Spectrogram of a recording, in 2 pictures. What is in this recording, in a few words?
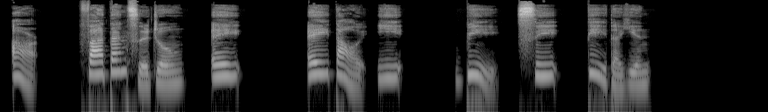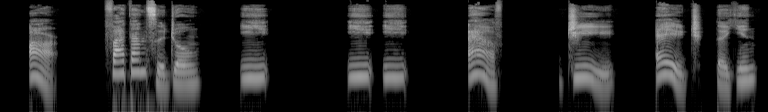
chinese female; dictor; dictor-sounds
